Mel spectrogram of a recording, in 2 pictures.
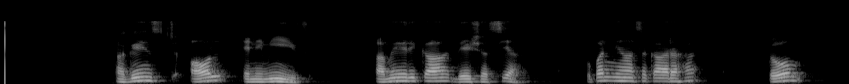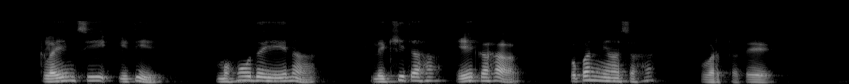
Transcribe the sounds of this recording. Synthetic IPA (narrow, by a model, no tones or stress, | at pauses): ɐɡẽːnsʈɔːlenimiːz | ɐmeːɾikaːd̪eːʃɐsjɐ | upɐnjaːsɐkaːɾɐɦɐ̆ | ʈoːm | klɐjmsiːit̪i | mɐɦoːd̪ɐjeːnɐ | lekʰit̪ɐɦɐ̆eːkɐɦɐ̰ | upɐnjaːsɐɦɐ̆ | ʋɐɾt̪ɐt̪eː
